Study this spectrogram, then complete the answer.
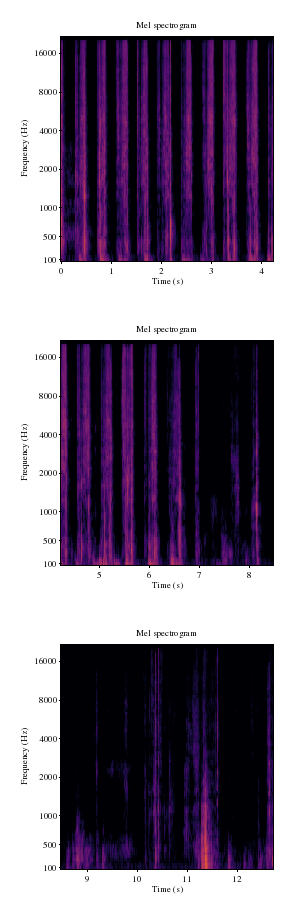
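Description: A tarot deck is riffled and shuffled in a quick regular series of rasping bursts for about seven seconds, followed by softer scattered card handling and rubs, close up with no talk.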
